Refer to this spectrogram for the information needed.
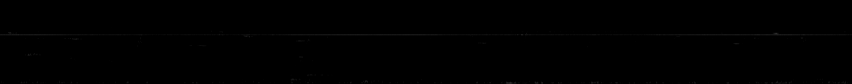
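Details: TriStar TS-MPPT-60 solar charge controller: faint steady high-pitched whine with a light buzzing edge, often mornings and evenings and while switching between MPPT and Absorption stages; squealing, cause unknown.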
